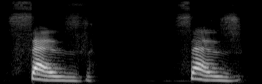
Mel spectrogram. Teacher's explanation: And notice the S here. So this S actually sounds like a Z sound, a Z sound.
